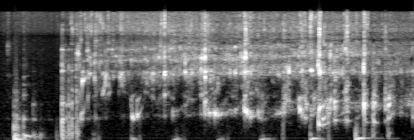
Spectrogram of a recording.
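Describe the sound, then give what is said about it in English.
Sparkling San Pellegrino water is poured and spilled, with a hissing splash followed by many irregular drips and fizzy trickles, alone without talk. “Oh, man, I'm spilling everywhere.”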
